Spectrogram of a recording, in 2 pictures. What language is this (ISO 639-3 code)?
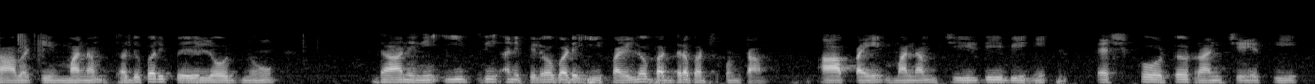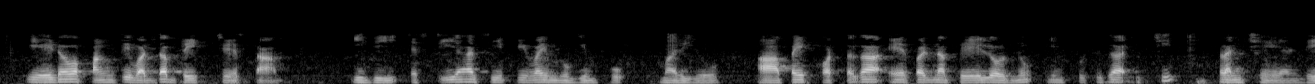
tel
